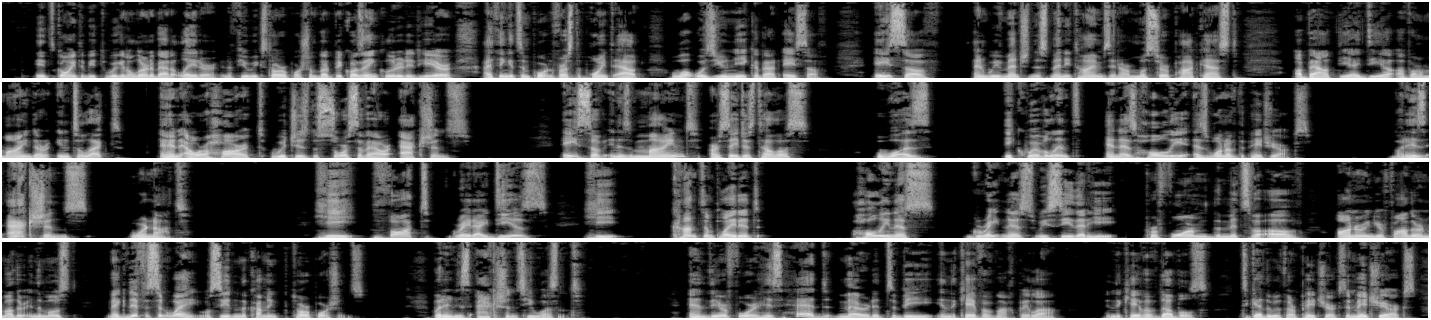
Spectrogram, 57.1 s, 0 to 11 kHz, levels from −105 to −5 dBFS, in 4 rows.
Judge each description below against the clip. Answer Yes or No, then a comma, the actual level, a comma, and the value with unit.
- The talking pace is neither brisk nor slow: Yes, average, 160 wpm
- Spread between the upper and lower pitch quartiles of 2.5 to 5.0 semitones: No, wide, 5.4 semitones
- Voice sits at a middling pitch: No, low, 120 Hz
